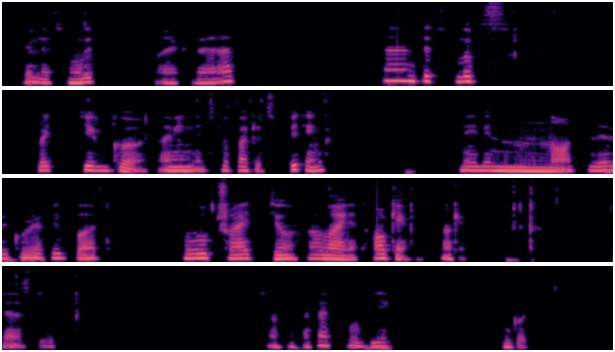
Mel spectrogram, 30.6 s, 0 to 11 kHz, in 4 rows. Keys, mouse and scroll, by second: 1.0 alt+click, 3.3 alt+middle click, 3.5 alt+click, 6.4 r, 6.9 alt+middle click, 8.9 space, 9.4 space, 10.0 alt+middle click, 10.4 alt+right click, 10.7 alt+middle click, 11.0 alt+right click, 11.4 alt+middle click, 16.5 alt+middle click, 19.8 right click, 20.4 scroll down 1, 20.4 q, 22.2 alt+click, 23.0 alt+right click, 23.2 alt+click, 23.5 alt+middle click, 23.8-24.7 typing, 25.6 alt+click, 29.8 shift+click.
